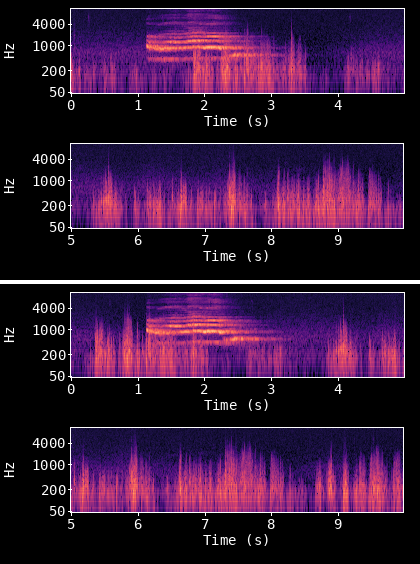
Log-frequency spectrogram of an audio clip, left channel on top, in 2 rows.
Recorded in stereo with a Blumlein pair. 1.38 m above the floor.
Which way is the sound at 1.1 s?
5° right.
